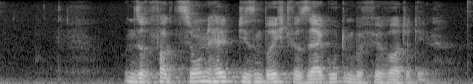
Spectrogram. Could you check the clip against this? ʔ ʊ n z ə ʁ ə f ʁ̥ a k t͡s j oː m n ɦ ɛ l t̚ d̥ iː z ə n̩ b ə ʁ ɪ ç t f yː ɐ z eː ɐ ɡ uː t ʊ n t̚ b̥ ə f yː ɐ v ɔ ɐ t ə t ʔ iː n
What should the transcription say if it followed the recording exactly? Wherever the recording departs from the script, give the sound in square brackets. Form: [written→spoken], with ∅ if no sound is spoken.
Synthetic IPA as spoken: ʔ ʊ n z ə ʁ ə f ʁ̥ a k t͡s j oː [m→n] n ɦ ɛ l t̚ d̥ iː z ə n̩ b ə ʁ ɪ ç t f yː ɐ z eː ɐ ɡ uː t ʊ n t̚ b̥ ə f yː ɐ v ɔ ɐ t ə t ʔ iː n

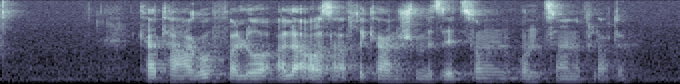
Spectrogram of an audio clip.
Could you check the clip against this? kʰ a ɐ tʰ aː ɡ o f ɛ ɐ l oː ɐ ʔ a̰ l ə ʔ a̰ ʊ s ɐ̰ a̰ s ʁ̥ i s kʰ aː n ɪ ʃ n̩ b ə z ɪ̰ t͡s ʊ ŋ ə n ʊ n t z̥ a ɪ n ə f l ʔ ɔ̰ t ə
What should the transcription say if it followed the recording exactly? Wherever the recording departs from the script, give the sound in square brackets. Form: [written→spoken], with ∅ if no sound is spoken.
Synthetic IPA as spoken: kʰ a ɐ tʰ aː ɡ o f ɛ ɐ l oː ɐ ʔ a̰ l ə ʔ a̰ ʊ s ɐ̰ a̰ [s→f] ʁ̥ i [s→∅] kʰ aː n ɪ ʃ n̩ b ə z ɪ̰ t͡s ʊ ŋ ə n ʊ n t z̥ a ɪ n ə f l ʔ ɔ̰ t ə

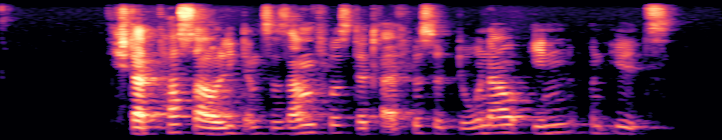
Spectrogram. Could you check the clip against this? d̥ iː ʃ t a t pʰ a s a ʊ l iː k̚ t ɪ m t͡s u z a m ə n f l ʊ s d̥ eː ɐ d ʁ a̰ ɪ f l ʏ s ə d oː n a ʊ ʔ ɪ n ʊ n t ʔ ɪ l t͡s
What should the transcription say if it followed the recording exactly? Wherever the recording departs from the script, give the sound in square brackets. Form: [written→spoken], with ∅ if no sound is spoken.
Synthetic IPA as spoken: d̥ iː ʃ t a t pʰ a s a ʊ l iː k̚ t ɪ m t͡s u z a m ə n f l ʊ s d̥ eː ɐ d ʁ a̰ ɪ f l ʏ s ə d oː n a ʊ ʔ ɪ n ʊ n t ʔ ɪ l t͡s

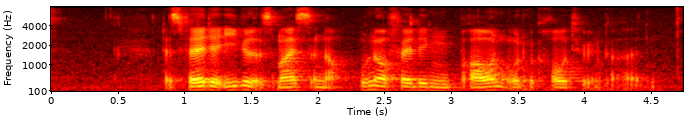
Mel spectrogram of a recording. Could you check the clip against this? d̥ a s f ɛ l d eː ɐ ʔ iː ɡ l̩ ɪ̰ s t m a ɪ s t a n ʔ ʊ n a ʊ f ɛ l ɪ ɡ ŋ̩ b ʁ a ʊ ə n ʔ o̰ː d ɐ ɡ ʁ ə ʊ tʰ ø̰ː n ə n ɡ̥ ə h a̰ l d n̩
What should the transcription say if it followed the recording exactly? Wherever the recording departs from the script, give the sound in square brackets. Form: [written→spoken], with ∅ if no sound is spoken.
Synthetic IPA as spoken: d̥ a s f ɛ l d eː ɐ ʔ iː ɡ l̩ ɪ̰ s t m a ɪ s t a n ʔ ʊ n a ʊ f ɛ l ɪ ɡ ŋ̩ b ʁ a ʊ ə n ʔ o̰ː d ɐ ɡ ʁ [ə→a] ʊ tʰ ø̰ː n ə n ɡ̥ ə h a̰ l [d→t] n̩

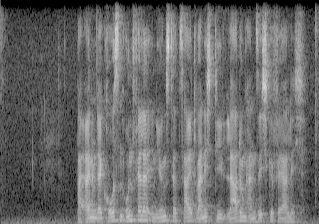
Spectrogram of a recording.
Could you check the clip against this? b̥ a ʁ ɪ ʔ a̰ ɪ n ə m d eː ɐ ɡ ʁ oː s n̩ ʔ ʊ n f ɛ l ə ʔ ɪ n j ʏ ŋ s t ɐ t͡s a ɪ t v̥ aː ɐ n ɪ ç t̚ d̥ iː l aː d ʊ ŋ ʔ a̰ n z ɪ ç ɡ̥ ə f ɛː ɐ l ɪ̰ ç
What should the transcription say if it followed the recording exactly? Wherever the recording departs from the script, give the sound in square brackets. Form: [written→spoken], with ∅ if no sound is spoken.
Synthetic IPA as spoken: b̥ a [ʁ→∅] ɪ ʔ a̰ ɪ n ə m d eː ɐ ɡ ʁ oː s n̩ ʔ ʊ n f ɛ l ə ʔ ɪ n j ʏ ŋ s t ɐ t͡s a ɪ t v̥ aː ɐ n ɪ ç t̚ d̥ iː l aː d ʊ ŋ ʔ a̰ n z ɪ ç ɡ̥ ə f ɛː ɐ l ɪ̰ ç

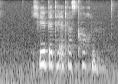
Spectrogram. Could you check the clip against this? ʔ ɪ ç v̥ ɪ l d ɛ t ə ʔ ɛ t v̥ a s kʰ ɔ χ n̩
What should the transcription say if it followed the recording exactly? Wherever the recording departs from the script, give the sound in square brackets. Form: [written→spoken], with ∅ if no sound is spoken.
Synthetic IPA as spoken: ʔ ɪ ç v̥ ɪ l [d→b] ɛ t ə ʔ ɛ t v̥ a s kʰ ɔ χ n̩

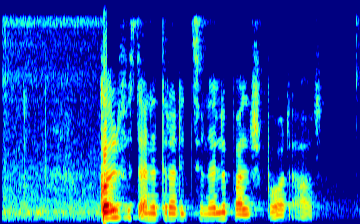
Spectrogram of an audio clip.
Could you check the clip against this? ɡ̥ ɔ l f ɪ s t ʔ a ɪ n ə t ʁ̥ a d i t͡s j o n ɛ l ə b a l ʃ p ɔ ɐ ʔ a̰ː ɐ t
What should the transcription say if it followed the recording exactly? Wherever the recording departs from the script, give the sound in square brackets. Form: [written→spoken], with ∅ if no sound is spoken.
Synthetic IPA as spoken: ɡ̥ ɔ l f ɪ s t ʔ a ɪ n ə t ʁ̥ a d i t͡s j o n ɛ l ə b a l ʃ p ɔ ɐ [ʔ→t] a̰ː ɐ t

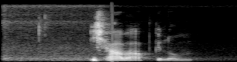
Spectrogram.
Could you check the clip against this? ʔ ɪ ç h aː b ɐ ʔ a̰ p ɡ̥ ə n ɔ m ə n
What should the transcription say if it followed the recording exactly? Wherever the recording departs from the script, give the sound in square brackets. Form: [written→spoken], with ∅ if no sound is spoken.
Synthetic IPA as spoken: ʔ ɪ ç h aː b [ɐ→ə] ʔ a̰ p ɡ̥ ə n ɔ m ə n

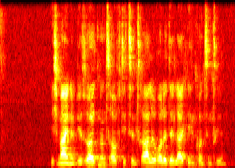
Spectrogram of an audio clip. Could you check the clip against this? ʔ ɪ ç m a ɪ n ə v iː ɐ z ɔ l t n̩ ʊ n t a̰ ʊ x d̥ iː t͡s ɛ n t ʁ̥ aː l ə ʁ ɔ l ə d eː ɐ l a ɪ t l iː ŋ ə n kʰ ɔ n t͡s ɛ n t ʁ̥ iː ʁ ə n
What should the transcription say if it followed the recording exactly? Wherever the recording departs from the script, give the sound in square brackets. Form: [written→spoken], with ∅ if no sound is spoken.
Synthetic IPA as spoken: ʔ ɪ ç m a ɪ n ə v iː ɐ z ɔ l t n̩ ʊ n [t→s] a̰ ʊ [x→f] d̥ iː t͡s ɛ n t ʁ̥ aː l ə ʁ ɔ l ə d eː ɐ l a ɪ t l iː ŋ ə n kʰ ɔ n t͡s ɛ n t ʁ̥ iː ʁ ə n

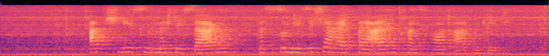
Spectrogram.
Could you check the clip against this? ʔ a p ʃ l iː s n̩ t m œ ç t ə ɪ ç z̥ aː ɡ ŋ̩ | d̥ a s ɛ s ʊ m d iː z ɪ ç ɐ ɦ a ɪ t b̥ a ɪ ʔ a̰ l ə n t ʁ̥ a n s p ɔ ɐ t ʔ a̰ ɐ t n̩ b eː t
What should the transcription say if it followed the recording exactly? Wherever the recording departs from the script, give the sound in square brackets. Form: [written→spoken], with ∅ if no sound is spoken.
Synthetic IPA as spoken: ʔ a p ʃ l iː s n̩ t m œ ç t ə ɪ ç z̥ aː ɡ ŋ̩ | d̥ a s ɛ s ʊ m d iː z ɪ ç ɐ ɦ a ɪ t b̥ a ɪ ʔ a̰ l ə n t ʁ̥ a n s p ɔ ɐ t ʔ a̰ ɐ t n̩ [b→ɡ] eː t

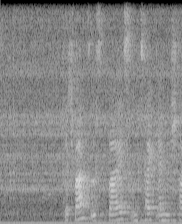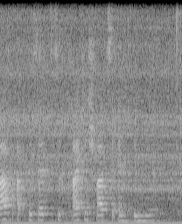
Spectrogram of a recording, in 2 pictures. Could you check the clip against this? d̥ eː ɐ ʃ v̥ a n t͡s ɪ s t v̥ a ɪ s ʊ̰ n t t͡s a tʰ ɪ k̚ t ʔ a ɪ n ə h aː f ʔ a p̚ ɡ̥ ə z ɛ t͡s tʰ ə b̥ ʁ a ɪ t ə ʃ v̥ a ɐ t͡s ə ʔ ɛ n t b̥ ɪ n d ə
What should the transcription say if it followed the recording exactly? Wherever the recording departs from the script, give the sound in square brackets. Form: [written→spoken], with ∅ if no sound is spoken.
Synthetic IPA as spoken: d̥ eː ɐ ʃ v̥ a n t͡s ɪ s t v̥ a ɪ s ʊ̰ n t t͡s a [tʰ→∅] ɪ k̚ t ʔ a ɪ n ə [h→ʃ] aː f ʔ a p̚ ɡ̥ ə z ɛ t͡s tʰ ə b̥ ʁ a ɪ t ə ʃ v̥ a ɐ t͡s ə ʔ ɛ n t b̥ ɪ n d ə

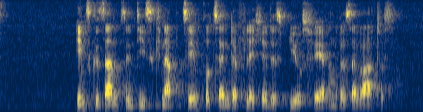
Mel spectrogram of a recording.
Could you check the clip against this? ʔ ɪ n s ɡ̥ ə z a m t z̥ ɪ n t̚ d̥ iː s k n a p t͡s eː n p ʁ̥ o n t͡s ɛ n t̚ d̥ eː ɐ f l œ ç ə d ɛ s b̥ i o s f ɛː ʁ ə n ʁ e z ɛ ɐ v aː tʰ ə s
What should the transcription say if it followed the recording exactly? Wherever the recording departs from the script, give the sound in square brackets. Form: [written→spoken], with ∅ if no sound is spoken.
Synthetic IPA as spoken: ʔ ɪ n s ɡ̥ ə z a m t z̥ ɪ n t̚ d̥ iː s k n a p t͡s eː n p ʁ̥ o [n→∅] t͡s ɛ n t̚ d̥ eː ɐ f l [œ→ɛ] ç ə d ɛ s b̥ i o s f ɛː ʁ ə n ʁ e z ɛ ɐ v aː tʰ ə s

